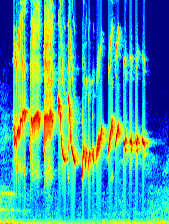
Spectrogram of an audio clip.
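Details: Orange-headed thrush (anis merah) from Bali, recorded for song-contest training: a continuous run of rich whistled phrases sliding downward, followed by quick evenly spaced chirping notes, loud and clean against a quiet background.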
